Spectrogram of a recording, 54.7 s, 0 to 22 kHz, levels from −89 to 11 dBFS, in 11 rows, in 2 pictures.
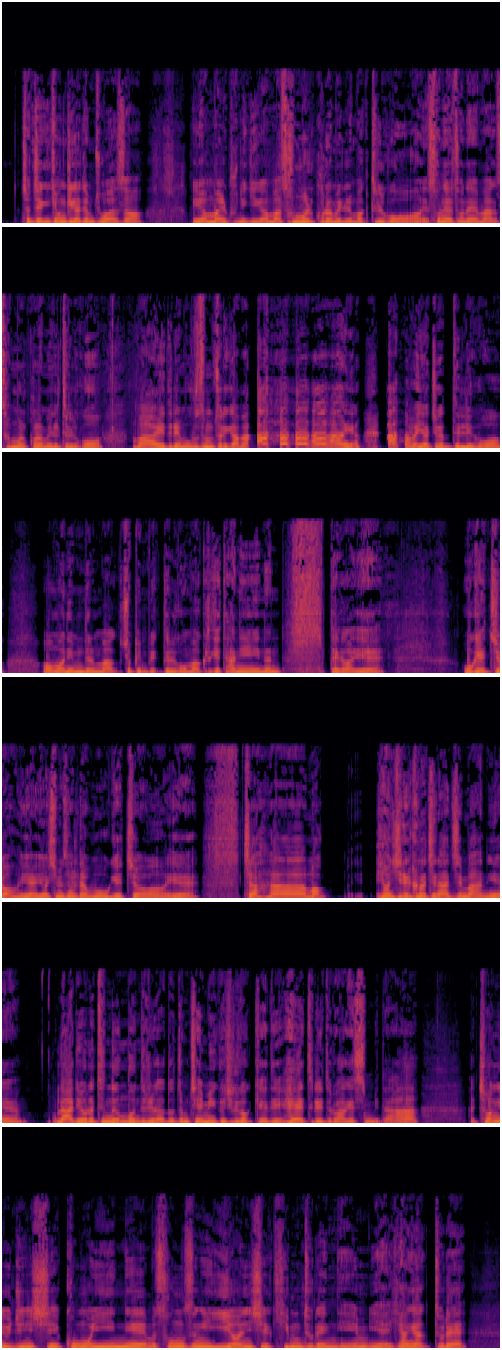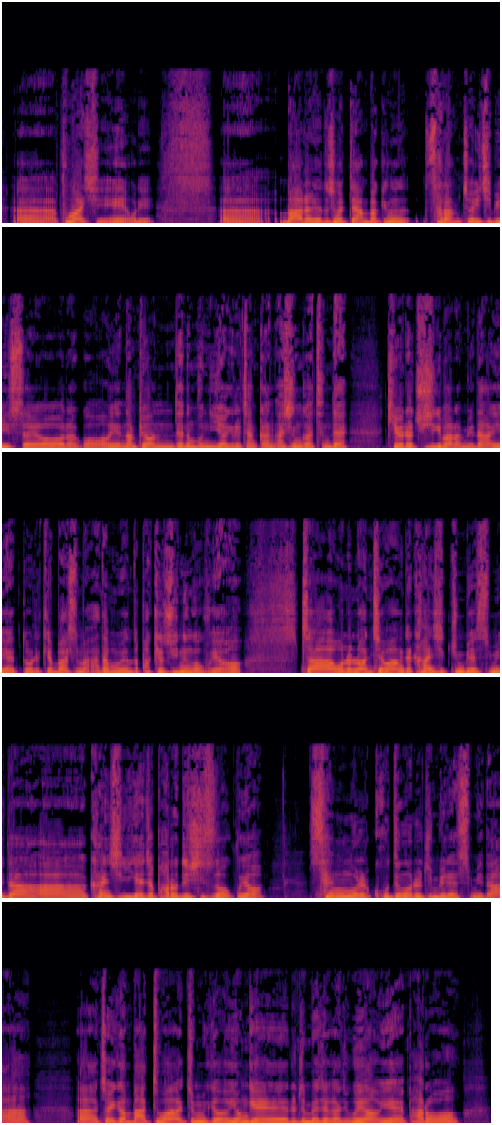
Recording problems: none

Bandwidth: 15 kHz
